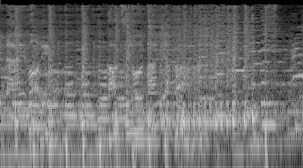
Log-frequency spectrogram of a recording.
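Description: Live band music: drum kit, bass guitar and keyboard accompany a male singer on a ballad, with a brief drop in level near the end followed by a held chord.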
